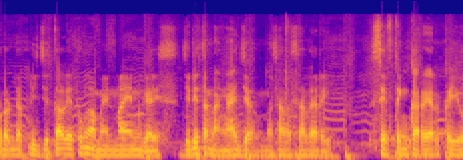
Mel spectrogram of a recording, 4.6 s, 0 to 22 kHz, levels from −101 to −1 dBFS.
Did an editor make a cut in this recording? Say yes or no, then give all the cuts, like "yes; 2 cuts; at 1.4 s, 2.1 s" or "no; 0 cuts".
yes; 2 cuts; at 1.7 s, 3.6 s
